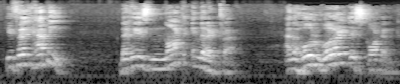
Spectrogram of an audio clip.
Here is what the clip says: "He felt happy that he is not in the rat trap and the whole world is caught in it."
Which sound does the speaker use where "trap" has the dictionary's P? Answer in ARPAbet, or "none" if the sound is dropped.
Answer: none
